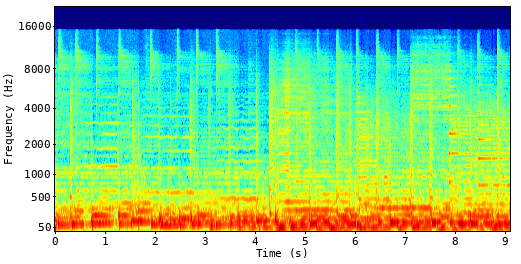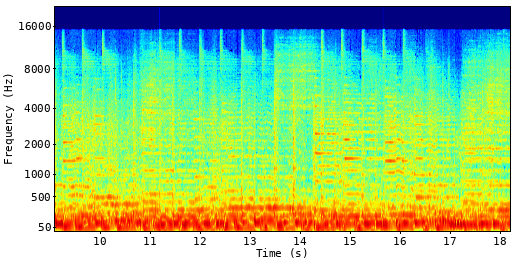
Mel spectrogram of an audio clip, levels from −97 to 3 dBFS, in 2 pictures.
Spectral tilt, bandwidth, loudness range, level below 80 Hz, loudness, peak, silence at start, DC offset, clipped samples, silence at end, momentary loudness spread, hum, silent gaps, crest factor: -6.5 dB/octave; 14 kHz; 1 LU; -16 dBFS; -11 LUFS; 0 dBFS; 0 s; under 0.1%; under 0.1%; 0 s; 2 LU; none; none; 10 dB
